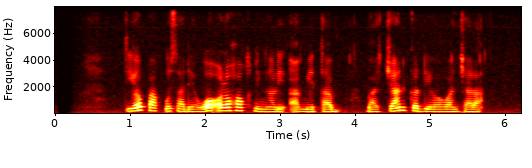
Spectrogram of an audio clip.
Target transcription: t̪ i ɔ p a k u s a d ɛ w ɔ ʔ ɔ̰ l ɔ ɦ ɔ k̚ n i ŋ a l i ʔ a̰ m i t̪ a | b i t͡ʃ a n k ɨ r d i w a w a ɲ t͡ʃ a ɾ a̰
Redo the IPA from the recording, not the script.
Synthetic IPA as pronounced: t̪ i ɔ p a k u s a d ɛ w ɔ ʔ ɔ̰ l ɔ ɦ ɔ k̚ n i ŋ a l i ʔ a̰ m i t̪ a | b a t͡ʃ a n k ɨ r d i w a w a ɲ t͡ʃ a ɾ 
